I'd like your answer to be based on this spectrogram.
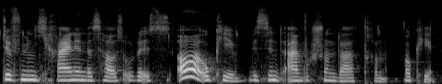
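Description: A young woman giving bubbly, gushing let's play commentary, dropping to quiet asides. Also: lowish voice, a little fast. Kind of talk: casual game commentary.

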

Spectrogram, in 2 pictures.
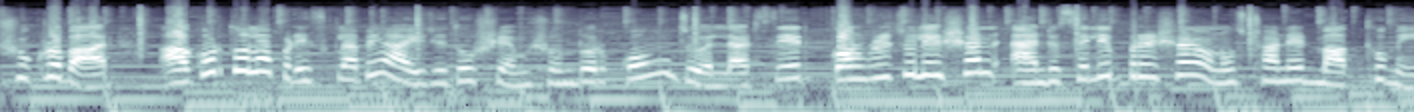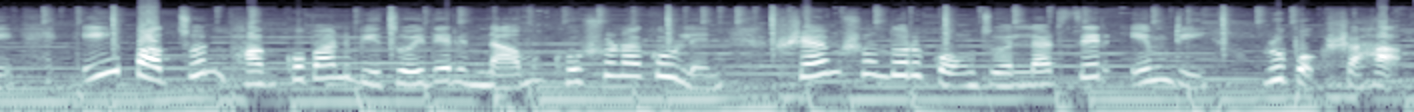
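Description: A woman's voice: sits high, animated, moderate pace, over music. A woman reading a scripted news report as a reporter.

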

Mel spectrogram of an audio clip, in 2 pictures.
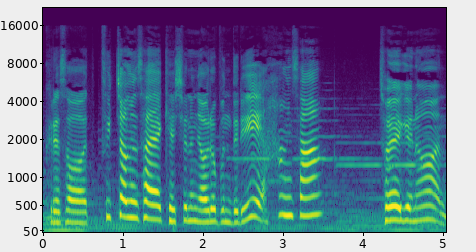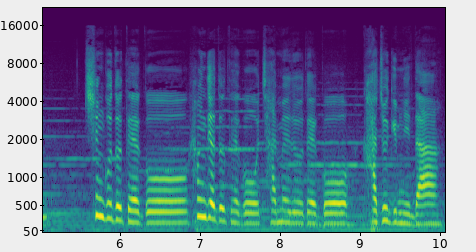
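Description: A woman's voice: medium pitch, a little slow, soft background music. A woman in her sixties speaking casually as an interview guest, sharing personal testimony into a handheld phone indoors. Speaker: interview guest, church member. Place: indoor hotel lobby lounge. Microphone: phone held near the mouth by interviewer.

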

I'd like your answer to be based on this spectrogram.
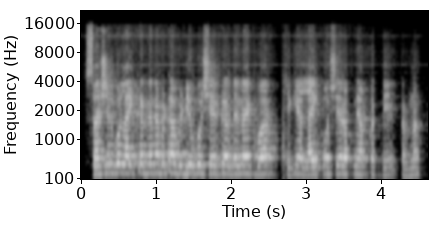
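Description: A man teaching a live online exam-prep class, coaxing his students and calling them "beta", drawing English phrases out slowly. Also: sits high, little pitch movement, darkish tone, echoey room, dull audio.

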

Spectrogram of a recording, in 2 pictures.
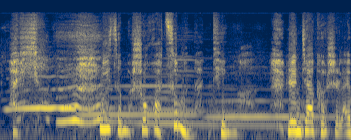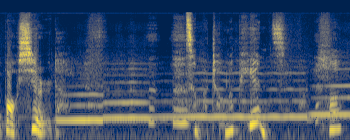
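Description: A woman's voice: fairly high pitch, big pitch swings, fairly quick. Fussing doting mother. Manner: coaxing, fussing, soft sighs. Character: doting middle-aged mother, fussy and soothing. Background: film score music.

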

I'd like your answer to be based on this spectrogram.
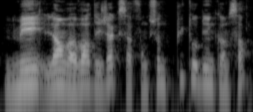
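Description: Male tech tutorial host, husky and a touch high, easygoing walkthrough delivery. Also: fast talker. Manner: relaxed, chatty, with frequent "hop" and "voilà". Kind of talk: screen-recorded software tutorial.

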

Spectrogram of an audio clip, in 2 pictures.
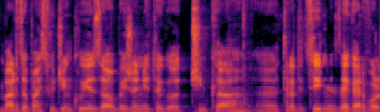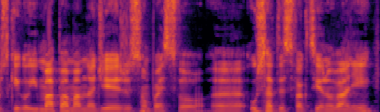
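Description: A man's voice: fairly low pitch, fairly even intonation, a little fast, few pauses, a bit bright. A man hosting an interview show, putting listener questions to his guest and closing with a polite, formal sign-off to the audience. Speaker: host.

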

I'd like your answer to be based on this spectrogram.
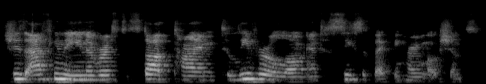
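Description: In an academic presentation, a young woman studying music lectures on a song cycle and guides listeners through highlighted passages in the score. Her middle-pitched voice is explanatory and scholarly, heard on a rough recording.

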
